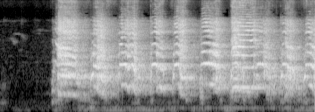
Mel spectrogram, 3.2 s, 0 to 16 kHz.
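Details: Pelung Bangkok rooster's laughing-style crow, recorded 17 May 2024: after a short silence, a loud unbroken stream of fast pulsed, cackling notes, about three per second in rhythm, with a faint low hum beneath.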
